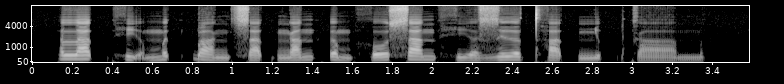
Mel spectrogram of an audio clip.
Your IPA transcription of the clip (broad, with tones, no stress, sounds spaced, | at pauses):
l a˦˥ t̚ h ḭ˧˨ ə̯ m ə˦˥ t̚ ɓ a̤˨˩ ŋ s a˨˩ t̚ ŋ a˨˦ n ʔ ə˧˩ m h o˨˦ s a˧ n h i̤˨˩ ə̯ z ɨ˧ ə̯ t̪ʰ a˨˩ t̚ ɲ ə˨˩ p̚ k a̤˨˩ m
